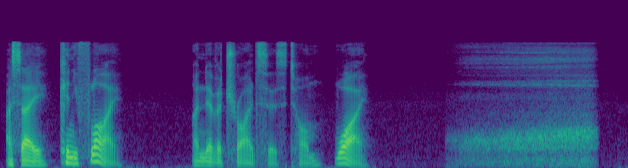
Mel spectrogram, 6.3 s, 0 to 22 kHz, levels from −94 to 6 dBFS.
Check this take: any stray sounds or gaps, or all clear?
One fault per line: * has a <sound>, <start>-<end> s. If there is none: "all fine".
* has a breath, 4.4-6.0 s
